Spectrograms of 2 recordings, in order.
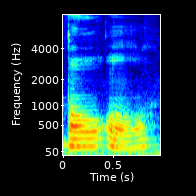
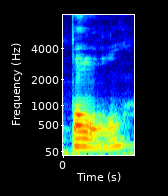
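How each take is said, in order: First: Bowl split slowly into bo-ol; two-syllable bowl. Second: Bowl in one beat, long oh into L; one-syllable bowl. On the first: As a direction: drag bowl out as two beats, bo-ol. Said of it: "one syllable. So not bowl". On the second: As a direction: say bowl as a single smooth syllable. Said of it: "one syllable". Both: Shown as a demonstration.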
